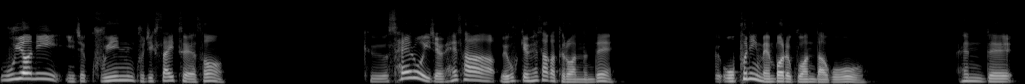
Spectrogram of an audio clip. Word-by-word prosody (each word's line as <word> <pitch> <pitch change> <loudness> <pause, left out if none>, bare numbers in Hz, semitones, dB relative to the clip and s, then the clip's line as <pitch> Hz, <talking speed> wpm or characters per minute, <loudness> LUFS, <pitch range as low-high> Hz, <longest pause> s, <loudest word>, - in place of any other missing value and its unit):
우연히 255 +1 +4
이제 140 +1 -8
구인 185 +6 -1
구직 150 -1 -9
사이트에서 165 -5 -1 1.4
그 135 0 -9
새로 285 - +2
이제 130 -4 0
회사 190 - +1
외국계 160 +6 -1
회사가 180 -1 0
들어왔는데 120 +2 -2 1.0
그 - - -10
오프닝 220 - +2
멤버를 130 -2 +4
구한다고 115 -3 0 0.9
했는데 140 -4 -1
150 Hz, 270 characters per minute, -28 LUFS, 130-185 Hz, 1.4 s, 우연히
